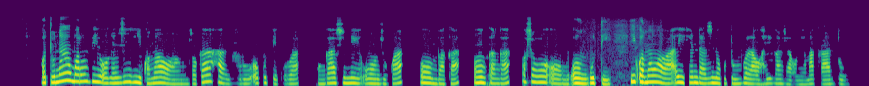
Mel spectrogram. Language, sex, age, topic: Oshiwambo, male, 25-35, agriculture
